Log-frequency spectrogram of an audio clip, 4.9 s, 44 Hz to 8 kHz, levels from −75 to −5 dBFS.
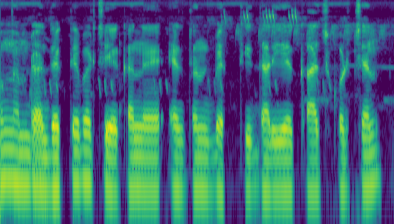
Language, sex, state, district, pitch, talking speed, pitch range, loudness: Bengali, male, Assam, Hailakandi, 105 Hz, 110 wpm, 100-110 Hz, -17 LUFS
